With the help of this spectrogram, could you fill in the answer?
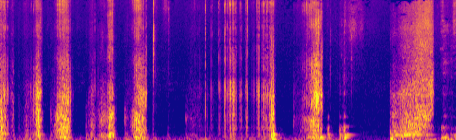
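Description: A pen scratches across a black foam windscreen on a microphone, then a fingertip scratches it. The result is close, muffled, low-heavy rasping strokes, like a zipper, in quick bursts. After a brief near-silent pause, a longer, steadier scrape follows.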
